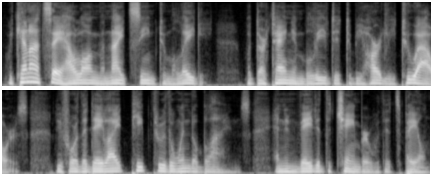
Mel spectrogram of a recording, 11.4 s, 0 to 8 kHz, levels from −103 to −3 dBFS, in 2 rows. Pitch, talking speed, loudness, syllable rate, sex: 95 Hz, 180 wpm, -20 LUFS, 5.4 syllables/s, male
